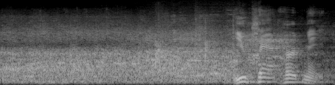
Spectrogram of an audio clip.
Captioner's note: laughter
